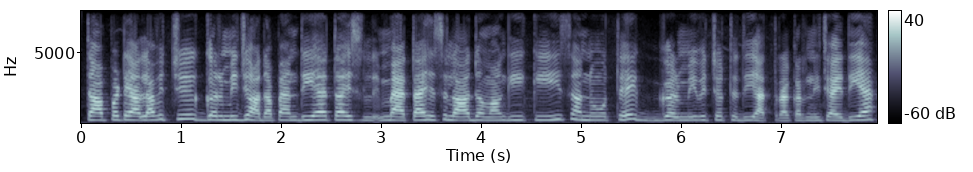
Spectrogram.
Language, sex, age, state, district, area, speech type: Punjabi, female, 18-30, Punjab, Patiala, urban, spontaneous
